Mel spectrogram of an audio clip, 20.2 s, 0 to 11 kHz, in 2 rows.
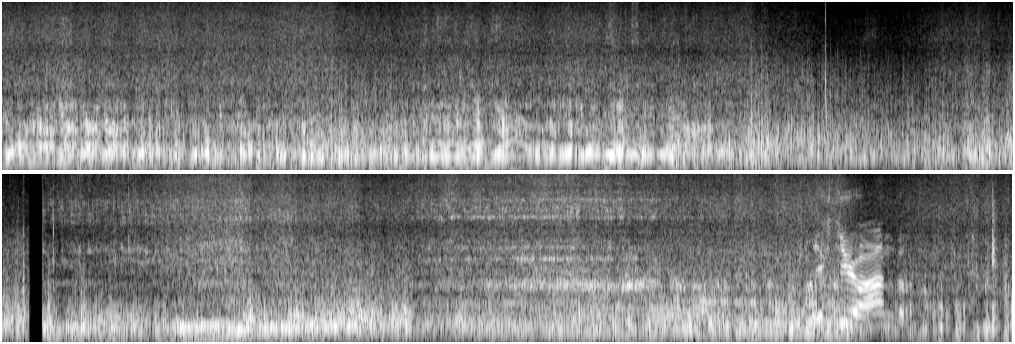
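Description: A UAZ-469 off-roader's petrol engine strains under load.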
